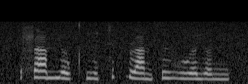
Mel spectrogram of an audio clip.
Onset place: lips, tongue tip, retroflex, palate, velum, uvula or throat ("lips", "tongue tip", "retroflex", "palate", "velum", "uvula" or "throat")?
retroflex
